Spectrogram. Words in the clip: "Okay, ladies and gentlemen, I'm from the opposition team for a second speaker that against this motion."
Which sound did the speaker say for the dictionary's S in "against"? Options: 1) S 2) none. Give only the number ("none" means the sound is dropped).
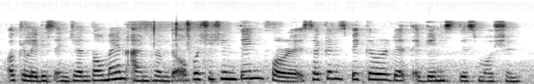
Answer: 1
